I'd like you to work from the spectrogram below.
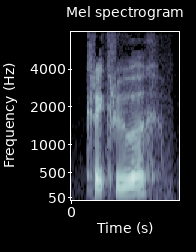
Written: Creag Ruadh

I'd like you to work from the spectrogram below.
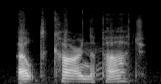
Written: Allt Carn na Paite

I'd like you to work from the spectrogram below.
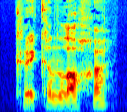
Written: Creagan Locha

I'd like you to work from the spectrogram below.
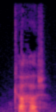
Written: Cathair

